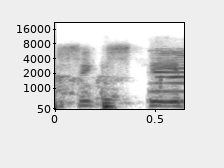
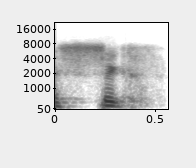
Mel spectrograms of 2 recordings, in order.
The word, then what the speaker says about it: sixth: Coba coba belakangnya ada th-nya. Jadi bukan 60 tapi si gitu. 16. No no no no no. Bukan 16. Jadi oke di belakang kalau pelan itu bacanya gini six teh gitu. Jadi sixth. Sixth.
